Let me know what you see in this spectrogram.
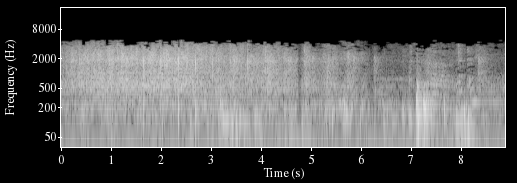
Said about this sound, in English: Let's give him a real good round of applause. On va l'applaudir.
